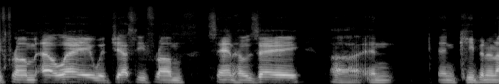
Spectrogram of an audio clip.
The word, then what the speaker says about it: San Jose: you know I'm from San Jose and those who are from there don't really pronounce the in it's just San Jose San Jose yeah not San Jose okay I was PR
